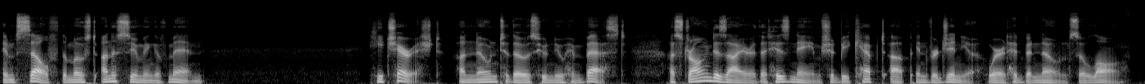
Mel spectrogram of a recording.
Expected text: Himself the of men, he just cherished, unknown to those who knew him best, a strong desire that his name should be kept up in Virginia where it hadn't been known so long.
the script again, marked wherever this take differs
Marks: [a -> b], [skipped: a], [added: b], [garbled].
Himself the [added: most unassuming] of men, he [skipped: just] cherished, unknown to those who knew him best, a strong desire that his name should be kept up in Virginia where it [hadn't -> had] been known so long.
